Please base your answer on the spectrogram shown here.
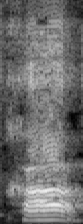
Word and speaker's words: Jah: Es Jah, se pronuncia.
